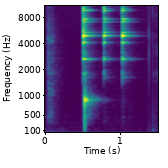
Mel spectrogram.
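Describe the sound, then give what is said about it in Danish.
Three bright glass clinks in quick succession during a toast backstage at a venue in Greve, the first fullest with a low thump, the next two lighter and ringing, with no talking. “Skål!”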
